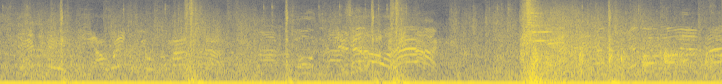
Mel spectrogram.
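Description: Musket shots crack across a battlefield.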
